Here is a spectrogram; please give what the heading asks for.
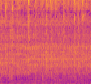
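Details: Honda Dio stunt-build two-stroke engine, first startups, with aftermarket intake, new carb and new top end, exhaust not yet changed: light, quick buzz at an even, steady idle with no hunting or misses.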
